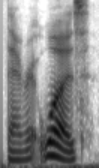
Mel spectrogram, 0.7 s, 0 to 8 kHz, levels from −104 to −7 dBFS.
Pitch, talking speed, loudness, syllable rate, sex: 180 Hz, 270 wpm, -17 LUFS, 6.6 syllables/s, female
